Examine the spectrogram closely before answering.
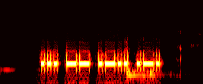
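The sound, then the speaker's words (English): A quick burst of Morse code beeps, a steady mid-pitched tone keyed on and off in short and long pulses for about a second and a half, loud, with no talking. “That is the Morse code.”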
